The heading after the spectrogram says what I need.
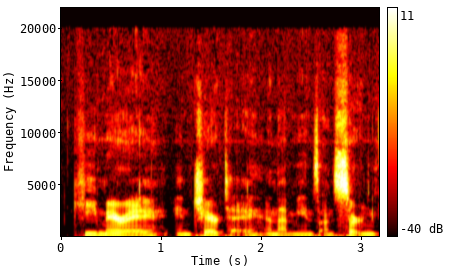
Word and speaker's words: Chimere Incerte: so the the exhibit coming in is called ki mare in cherte and that means on certain chimeras it's an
